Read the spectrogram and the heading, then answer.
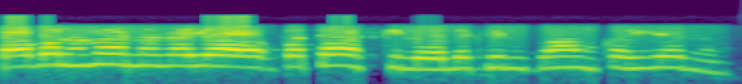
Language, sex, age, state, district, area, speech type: Maithili, female, 30-45, Bihar, Saharsa, rural, conversation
